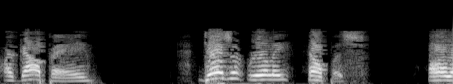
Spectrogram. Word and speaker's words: agape: The Greek word is agape. A-G-A-P-E long E. Agape.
